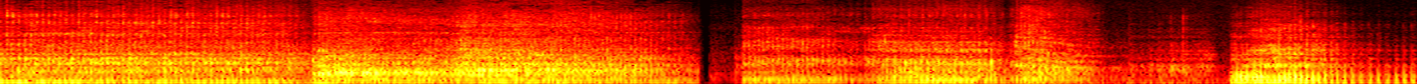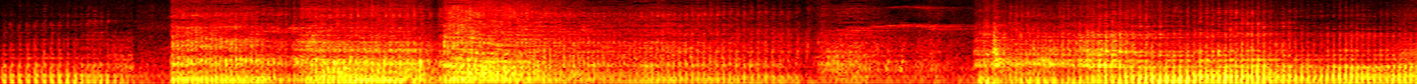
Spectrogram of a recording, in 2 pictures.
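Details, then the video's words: Roaring tiger in a series of abruptly cut segments: heavy, gravelly roars and throaty growls, each lasting one to four seconds, separated by sudden silences, strongest near the start and the closing seconds. "Awesome Tiger Voice Sound"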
